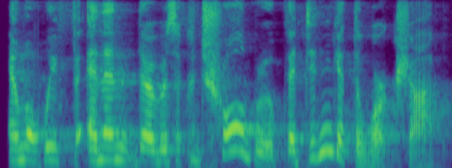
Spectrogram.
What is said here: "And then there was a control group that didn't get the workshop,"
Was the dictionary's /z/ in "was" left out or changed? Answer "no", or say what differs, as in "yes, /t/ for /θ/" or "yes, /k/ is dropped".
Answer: no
